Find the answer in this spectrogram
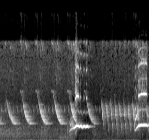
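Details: White-rumped shama lure song for drawing replies from other shamas: a soft series of falling notes repeated evenly, then two loud, bright, drawn-out whistles.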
